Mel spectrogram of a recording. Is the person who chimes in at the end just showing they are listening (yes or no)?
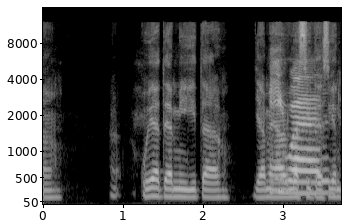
yes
